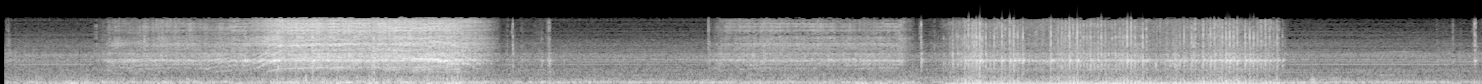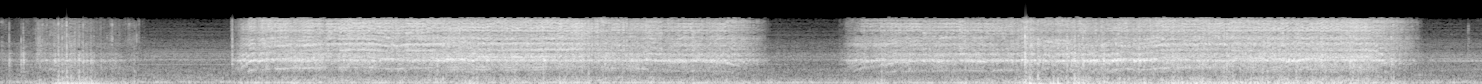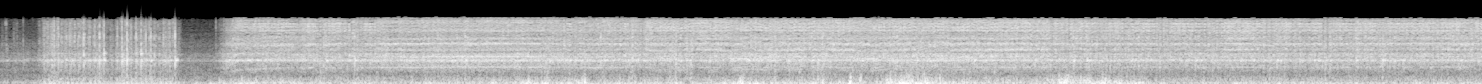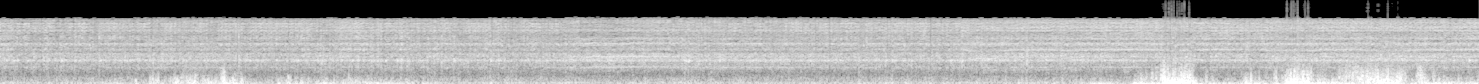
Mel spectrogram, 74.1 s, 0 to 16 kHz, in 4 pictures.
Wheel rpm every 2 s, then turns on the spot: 30, 100, 130, 10, 20, 40, 30, 30, 0, 10, 30, 150, 160, 120, 40, 120, 150, 140, 20, 30, 130, 160, 160, 160, 160, 170, 170, 170, 170, 170, 170, 170, 170, 170, 160, 160, 170.
6-8 12-16 18-20 38-40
